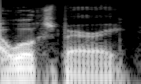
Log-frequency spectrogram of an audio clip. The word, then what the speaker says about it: Wilkes-Barre: crowd in wilkes-barre for um or will yeah wilkes-barre it can be pronounced both ways but anyway um for smackdown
